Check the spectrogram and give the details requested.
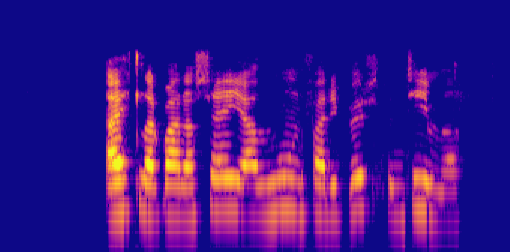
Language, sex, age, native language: Icelandic, male, 12, Icelandic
